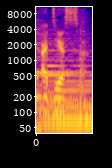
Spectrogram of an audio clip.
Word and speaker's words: Одесса: Но вы знаете, нормы русского литературного языка велят нам произносить Одесса. Произношение Одесса по-русски неправильно. Там надо согласные «д» Согласный «д» в этом слове нам надо смягчать.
